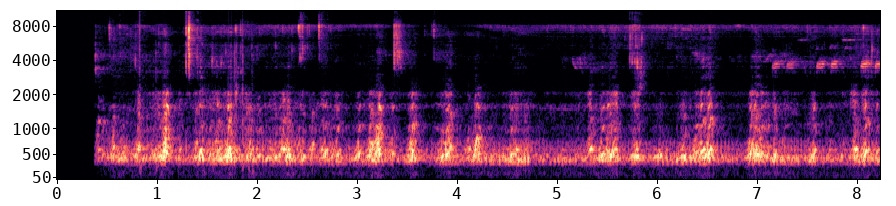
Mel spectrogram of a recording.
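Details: Moor frogs in a Polish town, calling during a breeding season of one to two weeks when the frogs can turn pink or blue (here pink), giving soft, hollow, bubbling notes in rapid overlapping runs from several animals, with faint splashing.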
